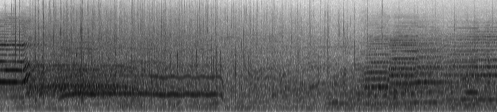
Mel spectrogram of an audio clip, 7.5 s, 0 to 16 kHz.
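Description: Concert crowd at the 2025 Powerful K-Trot Festival cheers and claps for a trot singer, loud and close, with shouting voices and tonal sounds layered over the roar, dipping midway before swelling again.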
